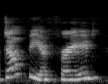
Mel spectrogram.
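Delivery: usual speaking voice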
